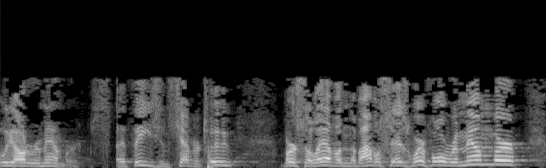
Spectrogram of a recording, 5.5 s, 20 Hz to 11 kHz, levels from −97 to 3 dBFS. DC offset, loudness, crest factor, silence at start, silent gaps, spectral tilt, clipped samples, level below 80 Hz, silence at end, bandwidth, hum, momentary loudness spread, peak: under 0.1%; -22 LUFS; 18 dB; 0 s; none; -4.5 dB/octave; under 0.1%; -58 dBFS; 0.05 s; 6.2 kHz; none; 13 LU; -4 dBFS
